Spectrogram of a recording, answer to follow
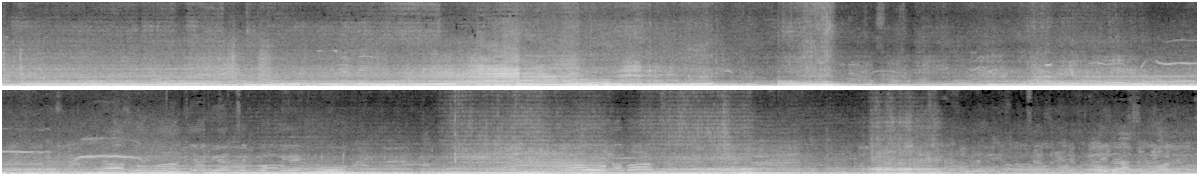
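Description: Several off-road racing buggy engines revving hard, their pitch repeatedly rising and falling as they accelerate and shift on a dirt track, several engines overlapping. They are loudest a few seconds in, with spectators' voices underneath.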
